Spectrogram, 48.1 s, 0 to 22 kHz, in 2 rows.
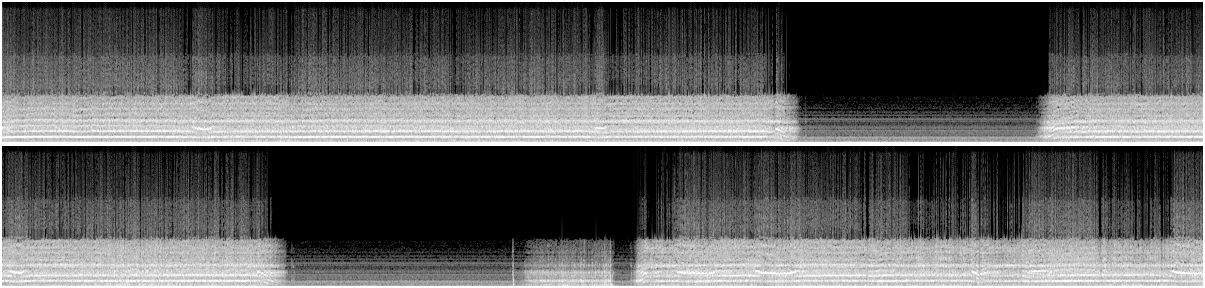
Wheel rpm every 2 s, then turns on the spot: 220, 230, 230, 230, 230, 230, 230, 190, 0, 0, 90, 230, 230, 230, 160, 0, 0, 30, 110, 220, 230, 220, 210, 230.
34-36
